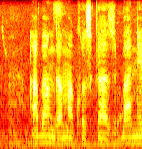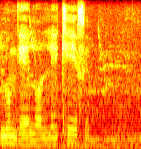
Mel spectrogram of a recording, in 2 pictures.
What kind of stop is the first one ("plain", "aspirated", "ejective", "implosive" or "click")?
implosive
